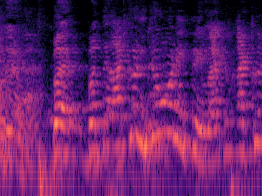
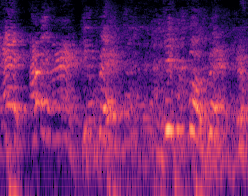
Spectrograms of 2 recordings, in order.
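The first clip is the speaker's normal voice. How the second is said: loud raised shout to back off; yelling warning; 11 semitones higher, 10 dB louder than usual. Retold or imitated. Comedian yelling at the woman to get back, loud. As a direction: bark it to stop her. Speaker yells at attacking woman.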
